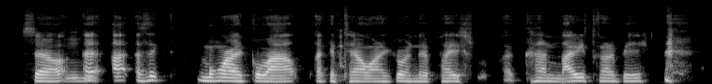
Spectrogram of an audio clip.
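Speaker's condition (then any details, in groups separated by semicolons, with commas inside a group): Ataxia; may slur speech, may sound drunk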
